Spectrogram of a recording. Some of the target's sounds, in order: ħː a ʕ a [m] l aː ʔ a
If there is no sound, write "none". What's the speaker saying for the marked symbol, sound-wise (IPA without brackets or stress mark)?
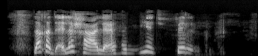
none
